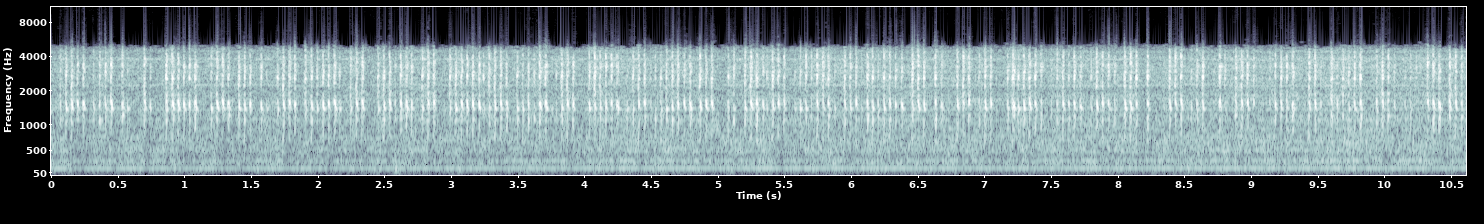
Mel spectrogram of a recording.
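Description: Car engine idling with its serpentine accessory belt running over the tensioner and idler pulleys: a steady hum with a higher whine above it and a fine, fast ticking, all unchanging.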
